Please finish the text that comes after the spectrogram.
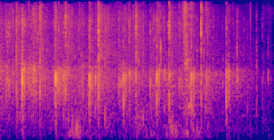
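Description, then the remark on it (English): A church audience claps for Jesus in a dense, sustained burst of many overlapping hands, with a few sharp louder claps standing out, steady for a few seconds before easing off slightly. “Could you clap Jesus for that one?”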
